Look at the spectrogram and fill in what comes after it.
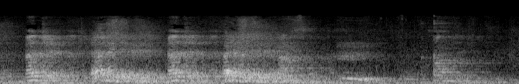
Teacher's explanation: ومعلوم أن الجيم حرف شديد. ما معنى شديد؟ ينحبس عنده الصوت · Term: حرف الجيم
